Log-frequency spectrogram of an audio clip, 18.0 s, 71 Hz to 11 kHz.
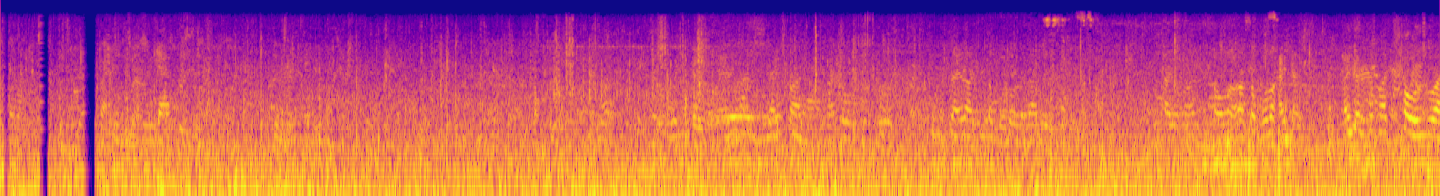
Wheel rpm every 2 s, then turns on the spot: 0, 0, 0, 0, 0, 0, 0, 0, 0.
none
